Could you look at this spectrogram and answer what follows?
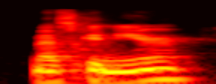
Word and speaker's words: Meskienyar: Meskienyar.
